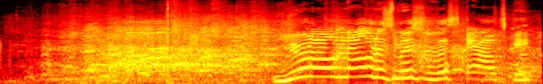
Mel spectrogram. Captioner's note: audience laughing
